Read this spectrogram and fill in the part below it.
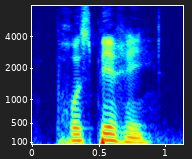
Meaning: to thrive, prosper
- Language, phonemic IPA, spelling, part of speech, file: French, /pʁɔs.pe.ʁe/, prospérer, verb, Fr-prospérer.ogg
